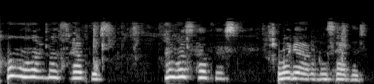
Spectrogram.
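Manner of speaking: high, eager gushing over the polish; mock excited craving. Vlogger mimics herself craving the polish, mock excited. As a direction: pretend to swoon for the bottle. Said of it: "the one that I kept going".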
